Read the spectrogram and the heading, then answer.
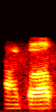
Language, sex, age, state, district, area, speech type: Hindi, male, 30-45, Madhya Pradesh, Harda, urban, conversation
